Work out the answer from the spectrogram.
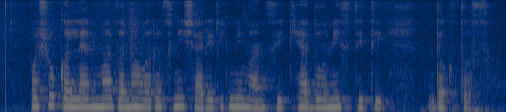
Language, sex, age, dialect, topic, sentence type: Marathi, female, 36-40, Northern Konkan, agriculture, statement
